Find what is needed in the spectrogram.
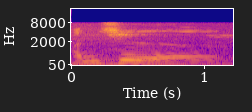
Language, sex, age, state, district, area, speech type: Malayalam, male, 18-30, Kerala, Alappuzha, rural, spontaneous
